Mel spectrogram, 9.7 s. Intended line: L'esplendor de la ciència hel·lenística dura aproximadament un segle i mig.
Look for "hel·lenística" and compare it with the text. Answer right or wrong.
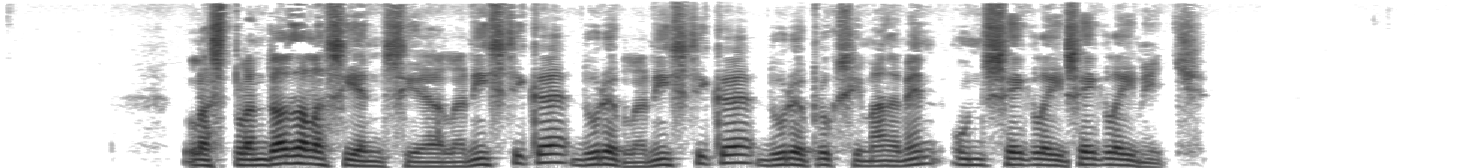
right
